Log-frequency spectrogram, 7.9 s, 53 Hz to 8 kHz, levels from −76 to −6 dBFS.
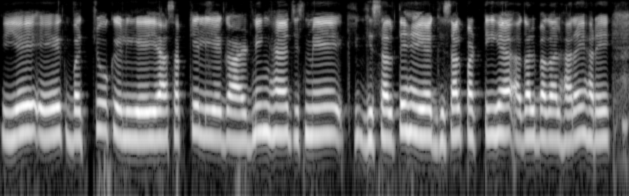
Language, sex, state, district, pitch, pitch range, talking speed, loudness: Hindi, female, Uttarakhand, Uttarkashi, 240 Hz, 230-255 Hz, 165 wpm, -14 LUFS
